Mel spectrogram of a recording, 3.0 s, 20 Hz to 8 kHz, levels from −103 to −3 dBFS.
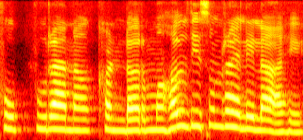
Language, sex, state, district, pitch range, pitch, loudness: Marathi, female, Maharashtra, Gondia, 235-280 Hz, 260 Hz, -16 LUFS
